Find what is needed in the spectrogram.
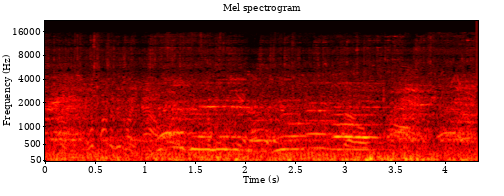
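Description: Indistinct voices of a group of people outdoors, with the thud of footsteps and a low rumble from the microphone being carried along on foot.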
